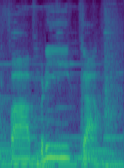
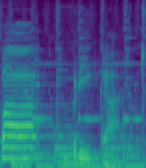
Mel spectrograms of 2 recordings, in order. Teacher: porta la síl·laba tònica en l'avantpenúltima síl·laba i seria una paraula esdrúixola. Fàbrica. I ahí sí que hauria de portar l'accent, en aquest cas obert, perquè és la l'accent en l'avantpenúltima síl·laba.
